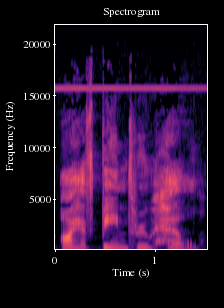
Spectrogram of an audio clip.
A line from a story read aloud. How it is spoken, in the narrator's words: he lowered his voice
